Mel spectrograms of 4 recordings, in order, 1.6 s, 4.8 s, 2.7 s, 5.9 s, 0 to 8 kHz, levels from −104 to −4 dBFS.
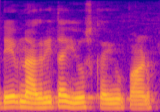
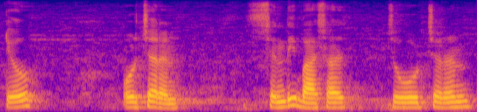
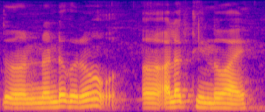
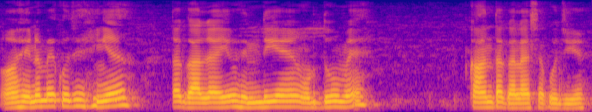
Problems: constant background noise, echo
